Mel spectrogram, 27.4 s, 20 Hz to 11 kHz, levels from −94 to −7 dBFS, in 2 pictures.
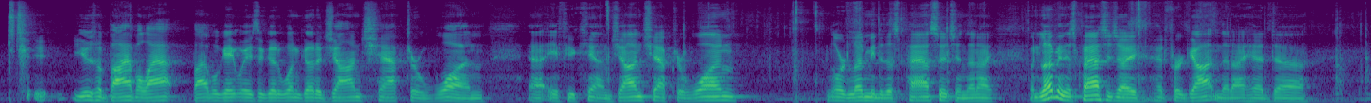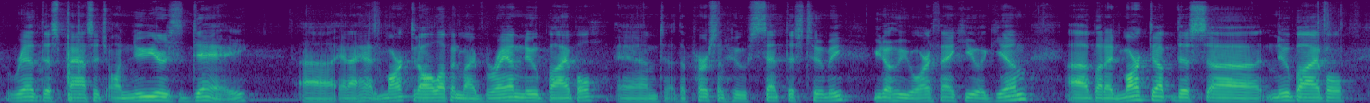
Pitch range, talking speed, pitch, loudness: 95-115 Hz, 200 wpm, 105 Hz, -37 LUFS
